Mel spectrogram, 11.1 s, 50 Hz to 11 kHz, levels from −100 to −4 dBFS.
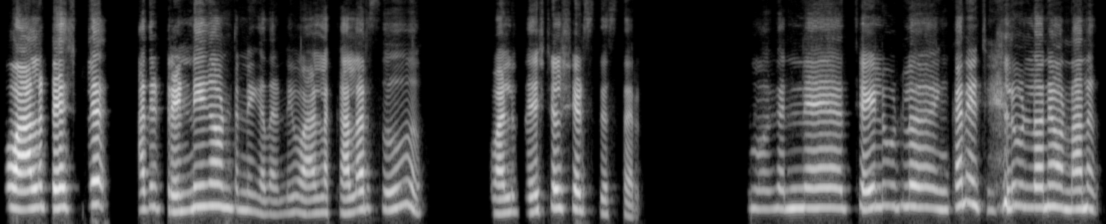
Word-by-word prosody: వాళ్ళ 275 Hz, +1 st, +10 dB, 0.2 s
టేస్ట్‌‌లే 295 Hz, +3 st, +5 dB, 0.4 s
అది 300 Hz, +3 st, -1 dB
ట్రెండీ‌గా 285 Hz, +7 st, +3 dB
ఉంటన్నయి 265 Hz, -4 st, -7 dB
కదండీ! 200 Hz, +2 st, -12 dB
వాళ్ళ 205 Hz, +2 st, -4 dB, 0.2 s
కలర్సూ 265 Hz, +4 st, -1 dB, 1.0 s
వాళ్ళు 210 Hz, +2 st, +1 dB
పేస్టల్ 245 Hz, +5 st, -1 dB
షేడ్స్ 265 Hz, -1 st, -1 dB
తెస్తారు. 200 Hz, 0 st, -12 dB, 1.2 s
మొగన్నే 280 Hz, +1 st, -4 dB, 0.4 s
చైల్డ్‌హుడ్‌లో 310 Hz, +2 st, 0 dB, 0.3 s
ఇంకా 270 Hz, +4 st, -2 dB
నేను 335 Hz, -5 st, +1 dB
చైల్డ్‌హుడ్‌ 310 Hz, +3 st, -5 dB
లోనే 295 Hz, +1 st, +1 dB
ఉన్నాను 275 Hz, +1 st, -1 dB
275 Hz, 105 wpm, -22 LUFS, 250-295 Hz, 1.2 s, వాళ్ళ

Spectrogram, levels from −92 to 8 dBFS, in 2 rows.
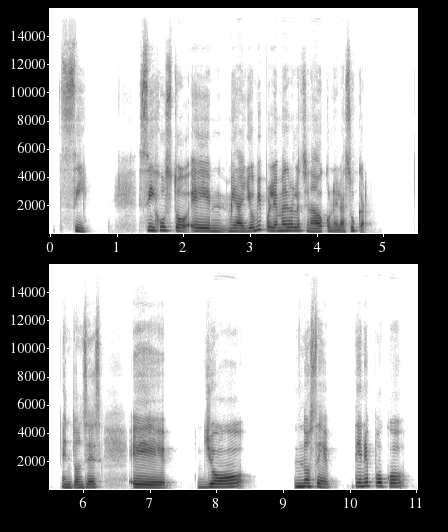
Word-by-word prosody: Sí. 195 Hz, -5 st, -7 dB, 0.7 s
Sí, 245 Hz, -2 st, 0 dB
justo. 235 Hz, -2 st, -1 dB
Em, 200 Hz, -2 st, 0 dB
mira, 200 Hz, -1 st, +1 dB
yo 210 Hz, +3 st, -2 dB
mi 275 Hz, -, 0 dB
problema 225 Hz, -6 st, 0 dB
era 230 Hz, +1 st, +2 dB
relacionado 200 Hz, -5 st, -1 dB
con 100 Hz, -, -7 dB
el 95 Hz, -, -5 dB
azúcar. 225 Hz, +5 st, -7 dB, 0.9 s
Entonces, 190 Hz, +1 st, -2 dB, 0.5 s
eh, 180 Hz, -3 st, +4 dB, 0.3 s
yo, 210 Hz, +5 st, +3 dB, 0.6 s
no 225 Hz, +1 st, +4 dB
sé, 205 Hz, -3 st, -3 dB, 0.2 s
tiene 255 Hz, +2 st, +1 dB
poco 250 Hz, -3 st, +1 dB
210 Hz, 110 wpm, -20 LUFS, 190-230 Hz, 0.9 s, eh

